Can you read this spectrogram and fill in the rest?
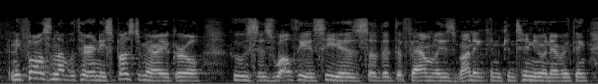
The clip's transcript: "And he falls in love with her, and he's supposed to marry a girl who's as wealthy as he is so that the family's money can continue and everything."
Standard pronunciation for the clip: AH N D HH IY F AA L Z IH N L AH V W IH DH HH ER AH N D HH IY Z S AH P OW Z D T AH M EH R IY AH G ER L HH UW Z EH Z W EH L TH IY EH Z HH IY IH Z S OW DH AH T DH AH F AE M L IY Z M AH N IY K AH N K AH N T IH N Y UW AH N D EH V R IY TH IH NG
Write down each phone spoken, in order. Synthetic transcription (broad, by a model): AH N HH IY F AA L Z N L AH V W IH DH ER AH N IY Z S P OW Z T AH M EH R IY AH G ER L HH UW Z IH Z W EH L TH IY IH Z HH IY IH Z S OW DH AH T DH AH F AE M L IY Z M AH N IY K AH N K AH N T IH N Y UW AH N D EH V R IY TH IH NG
